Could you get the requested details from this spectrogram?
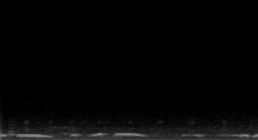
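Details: Spotted dove decoy calling for wild doves in the rainy season, 'thổ sấm' voice: a drawn-out falling coo, then shorter coos and a sustained phrase, repeated with gaps, fairly faint beneath steady background hiss.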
